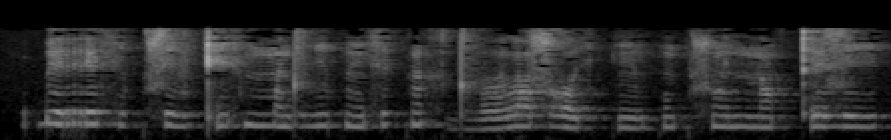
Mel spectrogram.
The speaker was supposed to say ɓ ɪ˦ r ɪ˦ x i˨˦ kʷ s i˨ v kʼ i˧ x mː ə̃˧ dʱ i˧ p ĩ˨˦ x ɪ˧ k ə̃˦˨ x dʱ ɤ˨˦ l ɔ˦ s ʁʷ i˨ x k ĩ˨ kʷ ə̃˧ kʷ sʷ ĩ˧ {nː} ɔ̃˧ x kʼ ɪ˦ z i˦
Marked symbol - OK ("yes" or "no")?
yes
